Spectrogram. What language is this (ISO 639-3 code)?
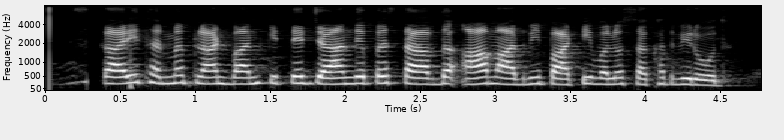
pan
